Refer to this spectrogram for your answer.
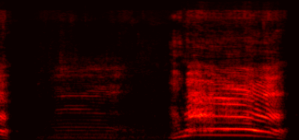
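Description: A cow gives a soft moo, then a louder, drawn-out bellow with a rich harmonic tone.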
